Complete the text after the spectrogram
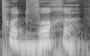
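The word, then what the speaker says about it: podłoga: And It's pronounced podwocha because it's written as podloga, but it's pronounced as Prodvocha. – In Polish, or yeah. not in Yiddish. – The L in Polish is pronounced as an L by the Jews, but as a W in Polish.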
